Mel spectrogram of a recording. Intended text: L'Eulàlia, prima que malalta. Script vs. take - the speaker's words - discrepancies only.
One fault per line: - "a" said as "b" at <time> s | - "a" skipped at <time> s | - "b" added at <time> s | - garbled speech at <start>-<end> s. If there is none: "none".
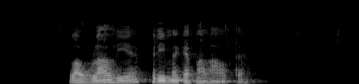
none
